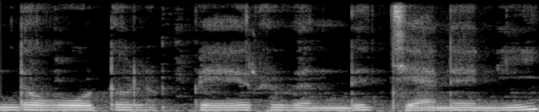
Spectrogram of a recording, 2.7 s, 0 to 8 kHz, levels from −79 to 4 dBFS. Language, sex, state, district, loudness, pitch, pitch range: Tamil, female, Tamil Nadu, Kanyakumari, -16 LUFS, 165 Hz, 160-170 Hz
